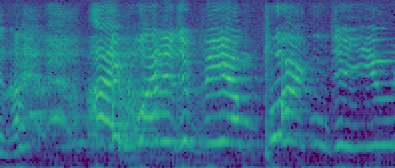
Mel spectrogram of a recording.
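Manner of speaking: sobbing, slowing down at the end. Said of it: "will you please stop crying".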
